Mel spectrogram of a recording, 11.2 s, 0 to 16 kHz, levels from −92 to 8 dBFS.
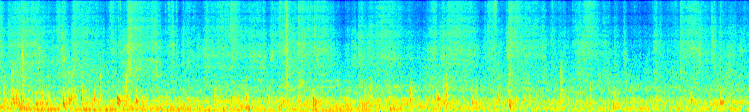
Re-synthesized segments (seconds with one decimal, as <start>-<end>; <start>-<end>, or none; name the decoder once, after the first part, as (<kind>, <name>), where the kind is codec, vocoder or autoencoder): none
